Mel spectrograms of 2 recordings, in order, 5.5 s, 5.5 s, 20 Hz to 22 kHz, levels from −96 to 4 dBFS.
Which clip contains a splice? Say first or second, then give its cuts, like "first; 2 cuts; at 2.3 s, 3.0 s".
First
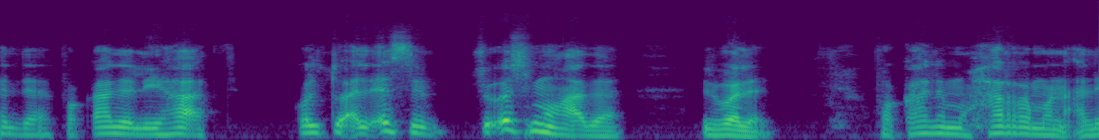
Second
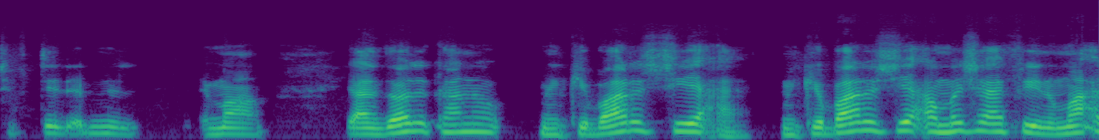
second; 2 cuts; at 2.6 s, 3.8 s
